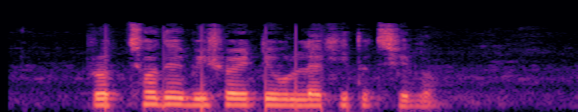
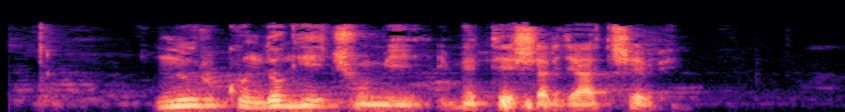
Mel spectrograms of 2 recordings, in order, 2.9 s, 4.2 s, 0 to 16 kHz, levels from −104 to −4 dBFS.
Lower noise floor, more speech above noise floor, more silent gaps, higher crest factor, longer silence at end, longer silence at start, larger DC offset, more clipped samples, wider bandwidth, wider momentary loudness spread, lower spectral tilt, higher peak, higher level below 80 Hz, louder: second, -69 dBFS vs -75 dBFS; second, 37 dB vs 57 dB; neither; about the same, 16 dB vs 18 dB; second, 0.7 s vs 0.95 s; second, 0.45 s vs 0.8 s; neither; neither; about the same, 8.2 kHz vs 8 kHz; about the same, 10 LU vs 9 LU; first, -6.5 dB/octave vs -5 dB/octave; second, -18 dBFS vs -2 dBFS; second, -64 dBFS vs -50 dBFS; second, -33 LUFS vs -19 LUFS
